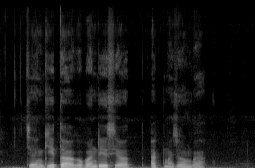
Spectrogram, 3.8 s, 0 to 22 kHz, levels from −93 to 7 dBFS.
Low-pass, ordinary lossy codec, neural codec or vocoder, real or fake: none; none; vocoder, 44.1 kHz, 128 mel bands every 256 samples, BigVGAN v2; fake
